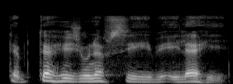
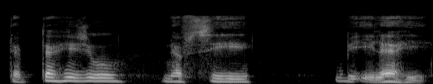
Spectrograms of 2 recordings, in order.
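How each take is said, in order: First: The phrase is read at a normal pace. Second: The phrase is read slowly.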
